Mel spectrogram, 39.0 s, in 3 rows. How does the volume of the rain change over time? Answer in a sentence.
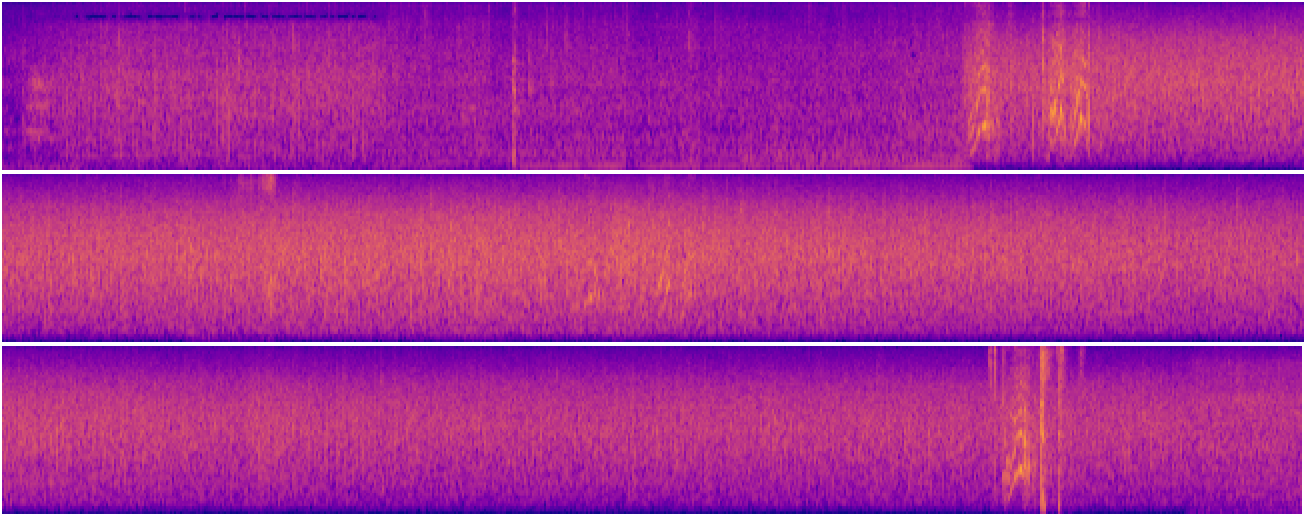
The loudness of the rain goes up, then down.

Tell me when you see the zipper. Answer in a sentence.
You can hear the zipper from 9.6 to 11.4 s, from 18.7 to 20.1 s and from 36.0 to 36.8 s.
